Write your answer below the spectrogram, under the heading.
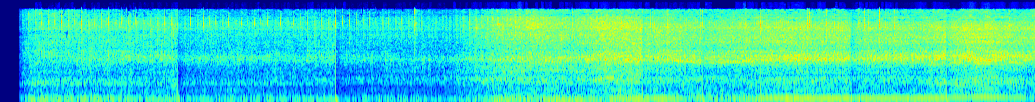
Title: Car Ignition coil check Engine cylinder misfire problem #mechancial #carbasicinfo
